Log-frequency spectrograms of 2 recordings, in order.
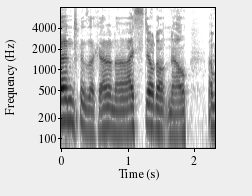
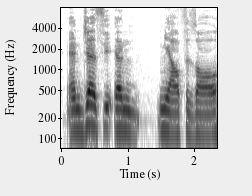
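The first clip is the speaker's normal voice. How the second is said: plain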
